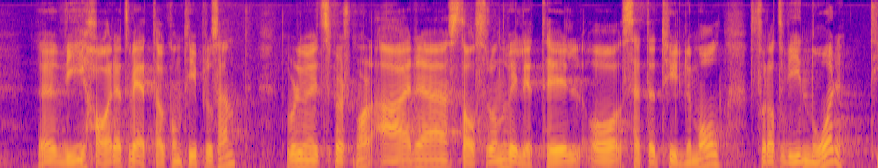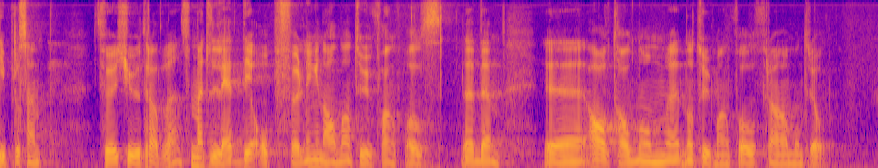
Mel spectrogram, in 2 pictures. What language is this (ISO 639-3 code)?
nor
